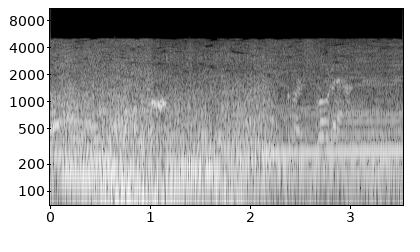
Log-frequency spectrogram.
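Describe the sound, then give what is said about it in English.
A car engine roars steadily and climbs in pitch as the driver speeds up with passengers inside, loud, with a raised voice shouting over the engine noise. “Not with us in the fucking car.”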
